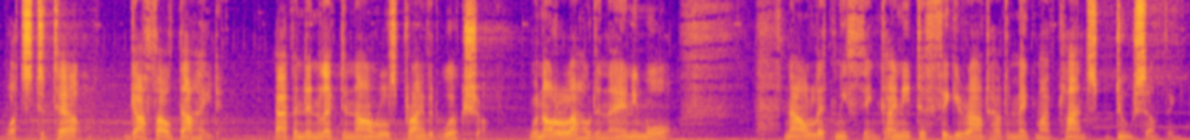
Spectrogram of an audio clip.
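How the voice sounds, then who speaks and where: A man's voice: lowish voice, expressive, normal speed, soft background music, lightly acted. A man voicing a hapless, peevish apprentice gardener in fantasy video game dialogue, given to muttered asides. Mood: dismissive.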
